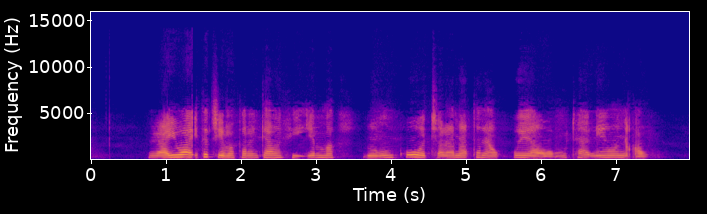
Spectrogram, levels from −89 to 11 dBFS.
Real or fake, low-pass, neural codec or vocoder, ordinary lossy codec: fake; 14.4 kHz; codec, 44.1 kHz, 2.6 kbps, DAC; AAC, 64 kbps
